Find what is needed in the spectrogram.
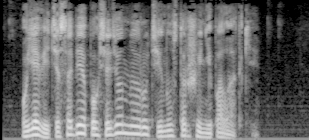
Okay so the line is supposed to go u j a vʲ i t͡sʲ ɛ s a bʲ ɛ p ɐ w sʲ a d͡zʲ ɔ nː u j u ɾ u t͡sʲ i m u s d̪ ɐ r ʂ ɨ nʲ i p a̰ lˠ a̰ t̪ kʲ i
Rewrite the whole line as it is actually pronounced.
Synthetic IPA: u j a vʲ i t͡sʲ ɛ s a bʲ ɛ p ɐ w sʲ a d͡zʲ ɔ nː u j u ɾ u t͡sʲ i n u s t̪ ɐ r ʂ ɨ nʲ i p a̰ lˠ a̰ t̪ kʲ i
